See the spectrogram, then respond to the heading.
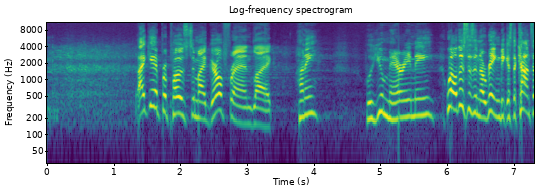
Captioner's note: laughter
